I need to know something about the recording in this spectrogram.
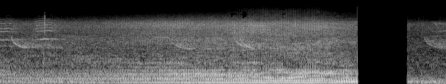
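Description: A motor vehicle's engine running steadily and growing louder, as if approaching, with a few short falling chirps above it. The sound cuts off abruptly just before the end.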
